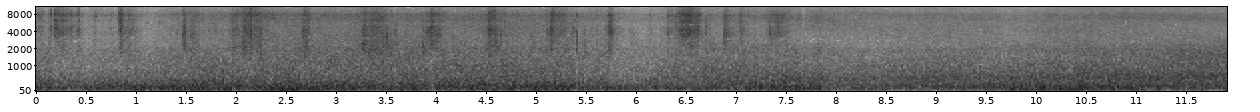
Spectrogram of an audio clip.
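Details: Strong wind buffeting the microphone over a steady roar of beach surf, with no animal sound.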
